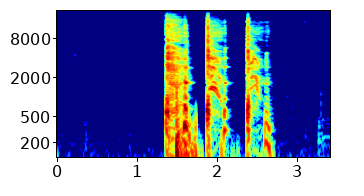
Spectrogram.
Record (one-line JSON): {"three_cough_length": "3.4 s", "three_cough_amplitude": 11688, "three_cough_signal_mean_std_ratio": 0.34, "survey_phase": "alpha (2021-03-01 to 2021-08-12)", "age": "45-64", "gender": "Female", "wearing_mask": "No", "symptom_none": true, "smoker_status": "Ex-smoker", "respiratory_condition_asthma": false, "respiratory_condition_other": false, "recruitment_source": "REACT", "submission_delay": "1 day", "covid_test_result": "Negative", "covid_test_method": "RT-qPCR"}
